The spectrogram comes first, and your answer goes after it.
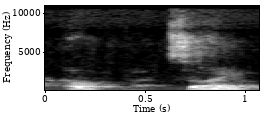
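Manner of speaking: normal talking voice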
